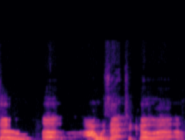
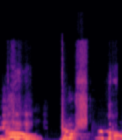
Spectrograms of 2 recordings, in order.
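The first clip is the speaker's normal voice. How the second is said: put-on much higher, shocked old lady's voice; over-the-top older lady. The older lady insists to the guys, high and shocked. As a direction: squeal it like a scandalized lady. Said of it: "And she's like".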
